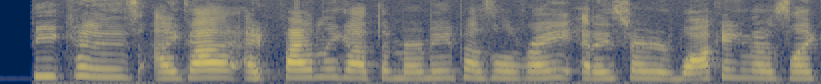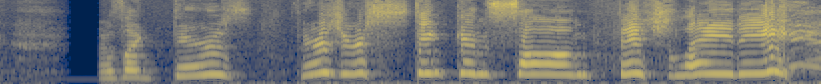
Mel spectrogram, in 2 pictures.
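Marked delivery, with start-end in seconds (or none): 5.0-8.1 shrill, very high, loud, exasperated, angry yell. Retelling finally solving a puzzle and yelling at the mermaid: imitating own angry yell. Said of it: "I just kinda yelled, yelled at the mermaid".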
